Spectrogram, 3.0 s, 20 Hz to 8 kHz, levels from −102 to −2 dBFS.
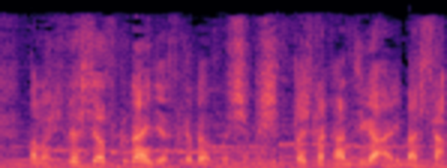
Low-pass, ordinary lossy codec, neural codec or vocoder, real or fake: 7.2 kHz; AAC, 32 kbps; none; real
